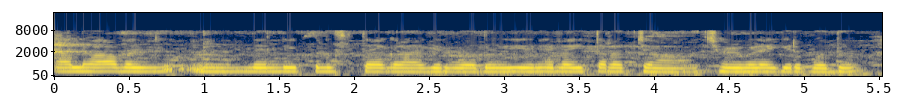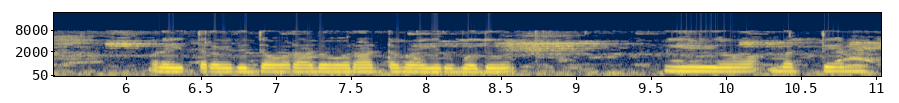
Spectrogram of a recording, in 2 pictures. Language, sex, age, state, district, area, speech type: Kannada, female, 18-30, Karnataka, Koppal, rural, spontaneous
